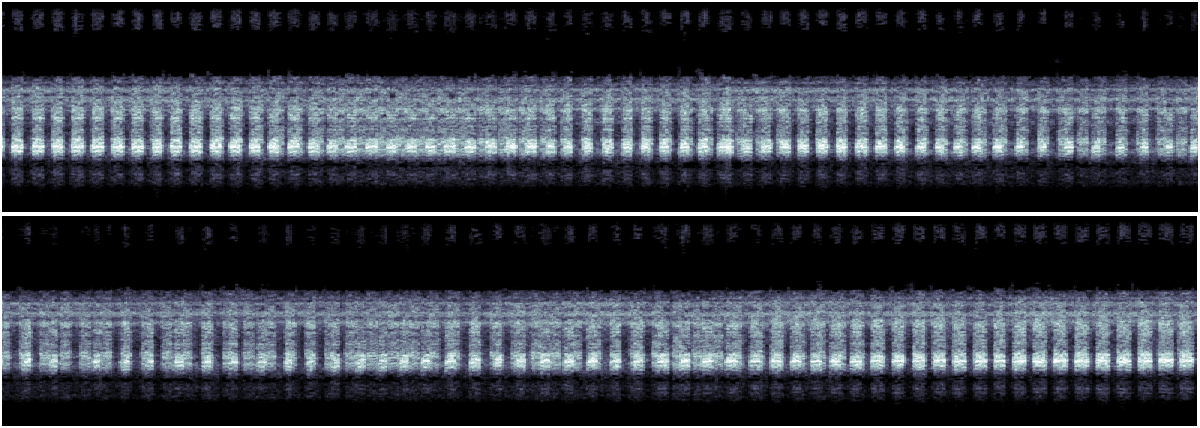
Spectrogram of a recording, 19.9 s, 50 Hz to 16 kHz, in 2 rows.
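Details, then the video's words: Cicadas in Provence, southern France, in summer, keeping up an unbroken, piercing buzz for twenty seconds, its fast pulsing less even at times as several insects overlap. "Canto Cigarra 🦗 [ Escuchar les cigarras en verano 10 H]"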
